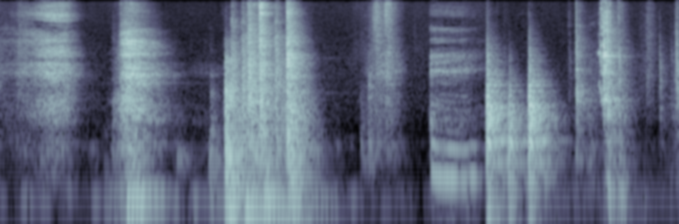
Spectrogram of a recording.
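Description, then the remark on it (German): A door, found open, is opened and shut at the Coconut coworking space in Brandenburg: a run of loud clunks and rattling knocks, a brief high squeaky creak partway through, then more sharp thuds as it closes. No one speaks. “Oh cool, es ist offen.”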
